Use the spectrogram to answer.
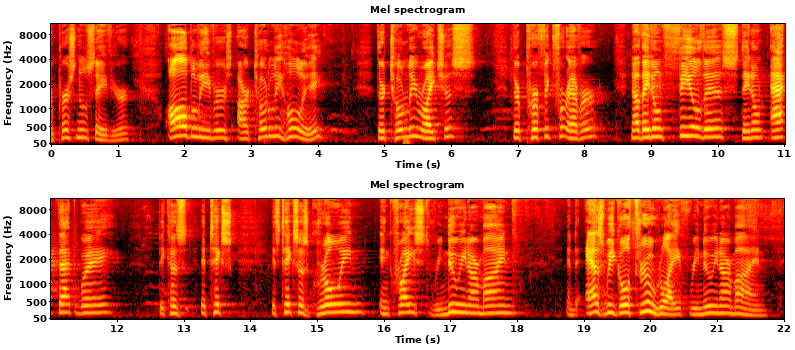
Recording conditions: large echoing room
